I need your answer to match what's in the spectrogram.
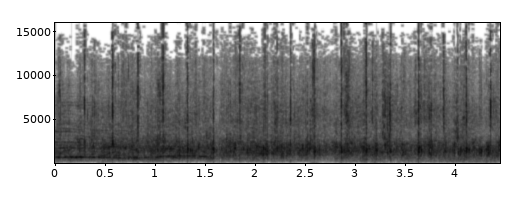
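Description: An audience at a meeting claps steadily and loudly for its newest Goodwill member, a dense patter of many hands, with a brief whistle rising above the applause near the start.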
